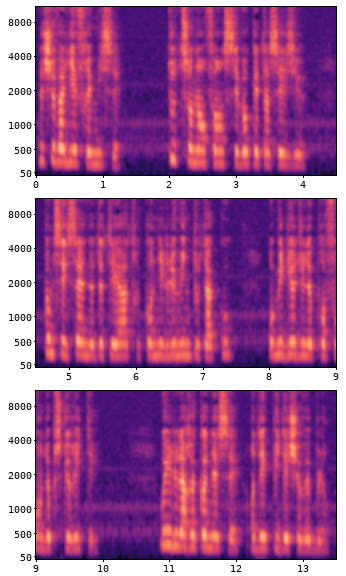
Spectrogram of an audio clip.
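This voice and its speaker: Brief : narratrice femme, lecture mesurée et expressive, timbre assez haut. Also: female voice, a little high, a little slow. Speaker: audiobook narrator. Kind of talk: scripted narration of a historical novel.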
